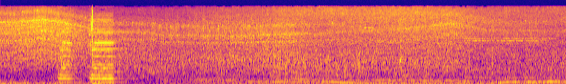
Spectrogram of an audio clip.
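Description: A truck engine rumbles as the truck drives past.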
